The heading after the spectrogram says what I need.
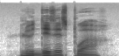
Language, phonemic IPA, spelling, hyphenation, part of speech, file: French, /de.zɛs.pwaʁ/, désespoir, dé‧ses‧poir, noun, Fr-désespoir.ogg
- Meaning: despair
